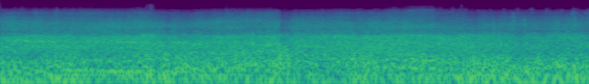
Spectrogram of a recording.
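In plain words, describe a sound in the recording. Cars drive past on a road nearby.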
